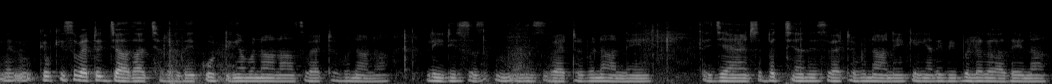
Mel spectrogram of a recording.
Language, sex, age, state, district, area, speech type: Punjabi, female, 45-60, Punjab, Jalandhar, urban, spontaneous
